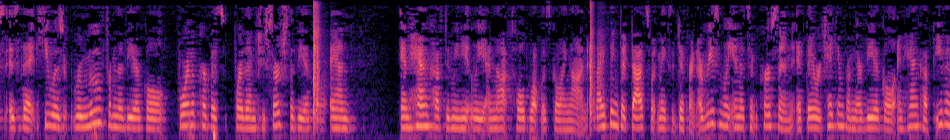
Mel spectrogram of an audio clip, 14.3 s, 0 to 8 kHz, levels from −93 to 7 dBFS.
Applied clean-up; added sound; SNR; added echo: neural mask model RNNoise.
